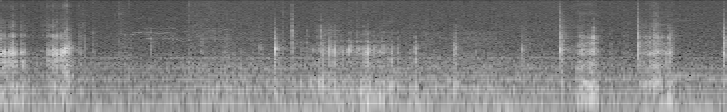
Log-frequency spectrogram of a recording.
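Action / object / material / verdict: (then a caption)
scrape / plastic magnetic drawing board scraped with a plastic stylus / plastic / none. A plastic stylus on a yellow string is scratched and dragged across the screen of a small red and yellow plastic magnetic drawing board lying flat on a table, drawing lines. Short, dry scratchy strokes and sharp little ticks come in uneven bursts, with quiet gaps between them.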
